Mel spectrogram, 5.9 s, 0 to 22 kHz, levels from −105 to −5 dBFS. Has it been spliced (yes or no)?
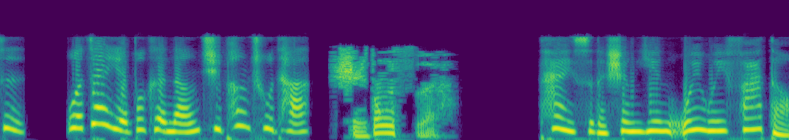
yes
